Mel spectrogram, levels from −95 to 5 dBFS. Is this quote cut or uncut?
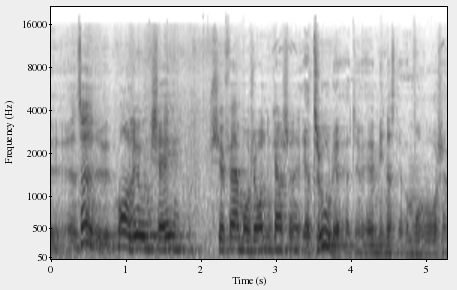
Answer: uncut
